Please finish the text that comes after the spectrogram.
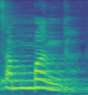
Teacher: अयोवा वर्ण में अनुस्वार मतलब मन, जैसे संबंध तो हम आधा नाक से उच्चरित करत हन, तो आधा म आधा न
